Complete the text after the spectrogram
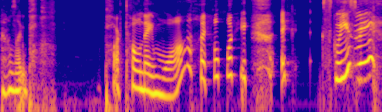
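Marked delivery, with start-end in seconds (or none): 0.4-2.7 haughty French pardonnez-moi, slow; mock French. Mock offended French reply. 3.0-5.7 high, laughing "excuse me?"; offended disbelief. Retold or imitated. Offended disbelief at copywriter's tip.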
